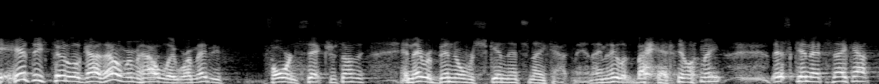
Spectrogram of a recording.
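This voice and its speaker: A middle-aged man tells a folksy story to an audience in a rambling, animated drawl. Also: fairly high pitch, slightly rough. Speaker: speaker telling a story to an audience. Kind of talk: folksy anecdote telling. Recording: tinny radio broadcast.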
